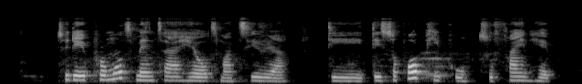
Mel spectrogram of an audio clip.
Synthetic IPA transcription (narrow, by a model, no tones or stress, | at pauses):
tʰudepʰɹɔmotmɛ̃ntʰalɦɛlˠθmatʰiɹial | dd̥esɔpʰɔt̚pʰipʰəl̩tʰufãɪ̃ndɦɛlp̚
